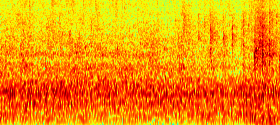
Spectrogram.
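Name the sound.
shower water running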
